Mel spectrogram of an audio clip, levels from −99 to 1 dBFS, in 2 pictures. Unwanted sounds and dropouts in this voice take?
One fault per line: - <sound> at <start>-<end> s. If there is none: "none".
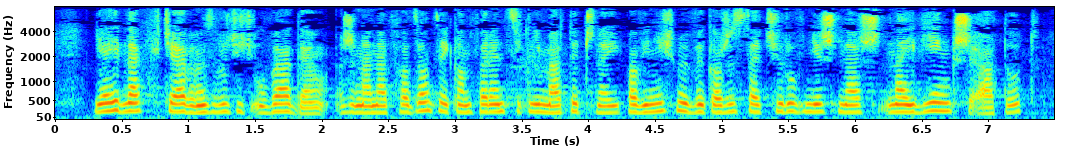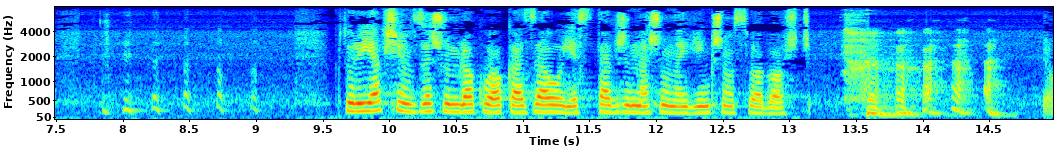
- laugh at 7.8-9.1 s
- laugh at 13.4-14.7 s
